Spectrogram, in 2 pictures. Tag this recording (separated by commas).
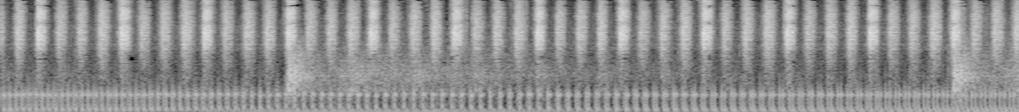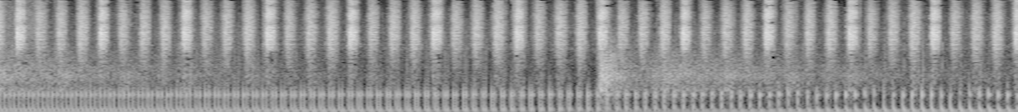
Music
